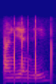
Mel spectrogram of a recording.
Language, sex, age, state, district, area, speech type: Punjabi, male, 18-30, Punjab, Fazilka, rural, conversation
